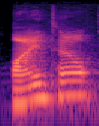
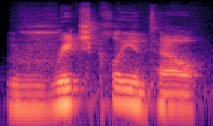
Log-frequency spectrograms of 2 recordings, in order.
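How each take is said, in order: First: CLIENTELE said higher with a rising question tune; questioning repeat. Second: Said in the usual way. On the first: Real, not acted. Querying the word just read, questioning lift on "Clientele?".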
